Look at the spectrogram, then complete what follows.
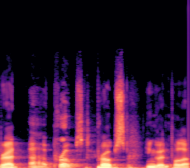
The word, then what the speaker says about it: Probst: Probst.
